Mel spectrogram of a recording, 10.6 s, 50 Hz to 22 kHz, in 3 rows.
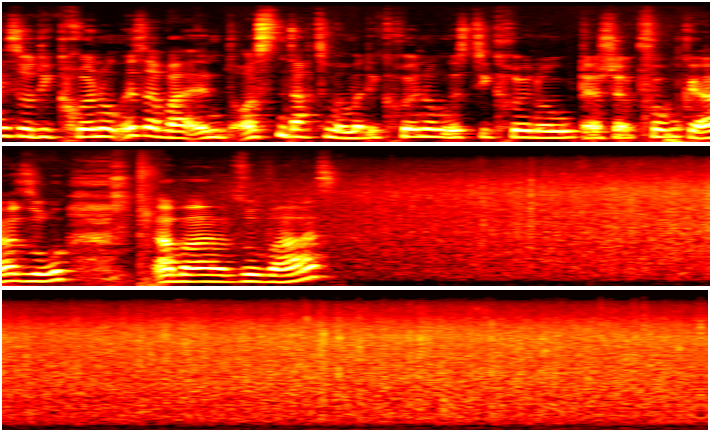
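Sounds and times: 
speech: 0:00.0 - 0:05.4
heavy downpour of rain: 0:03.3 - 0:10.6.

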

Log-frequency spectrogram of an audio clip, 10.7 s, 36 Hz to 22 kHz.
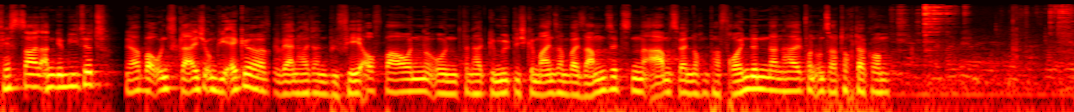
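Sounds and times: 
speech: 0:00.0 - 0:09.3
low murmur: 0:08.6 - 0:10.7
cutlery handled at a table set with several courses of silverware: 0:08.9 - 0:10.7.

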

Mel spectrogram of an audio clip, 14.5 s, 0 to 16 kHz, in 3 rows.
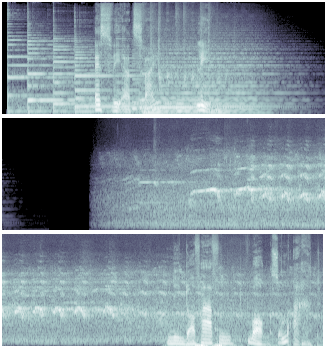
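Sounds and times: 
speech: 0:01.4 - 0:03.4, 0:12.2 - 0:14.5
gull crying at a Baltic coast harbour: 0:06.3 - 0:14.5
steady outdoor hum: 0:06.3 - 0:14.5.

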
